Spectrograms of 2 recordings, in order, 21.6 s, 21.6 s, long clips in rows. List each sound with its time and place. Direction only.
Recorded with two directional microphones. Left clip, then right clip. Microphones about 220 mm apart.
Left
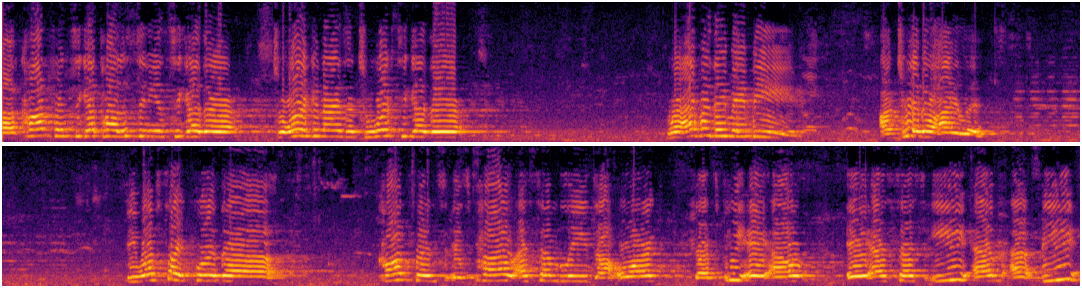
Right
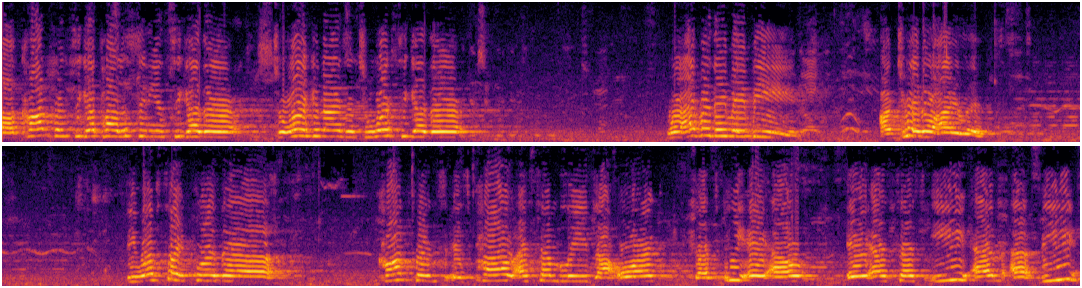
0.0 s a woman's voice: 10° left (ahead or behind)
6.7 s a woman's voice: 10° left (ahead or behind)
11.9 s a man's voice: 5° left (ahead or behind)
14.5 s a woman's voice: 5° right (ahead or behind)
